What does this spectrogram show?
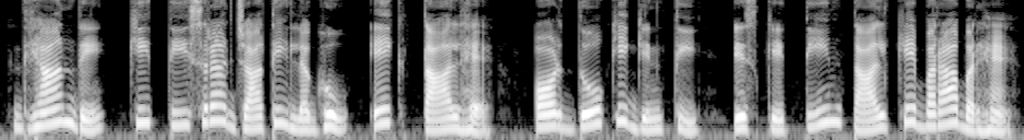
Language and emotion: Hindi, neutral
